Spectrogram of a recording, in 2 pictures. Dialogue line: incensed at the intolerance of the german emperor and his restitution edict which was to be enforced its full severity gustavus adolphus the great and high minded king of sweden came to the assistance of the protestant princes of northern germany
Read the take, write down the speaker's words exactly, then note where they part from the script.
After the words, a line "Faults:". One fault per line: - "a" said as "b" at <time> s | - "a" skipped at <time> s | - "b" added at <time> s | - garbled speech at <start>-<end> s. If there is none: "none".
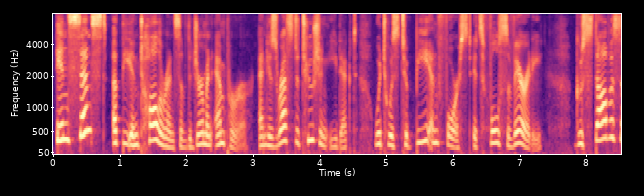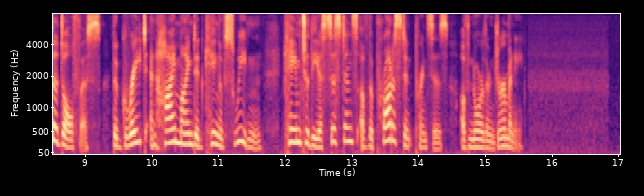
incensed at the intolerance of the german emperor and his restitution edict which was to be enforced its full severity gustavus adolphus the great and high minded king of sweden came to the assistance of the protestant princes of northern germany
Faults:
none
